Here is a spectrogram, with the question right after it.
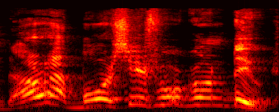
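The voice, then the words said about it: Put-on Southern US accent. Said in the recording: “Southern accents”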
